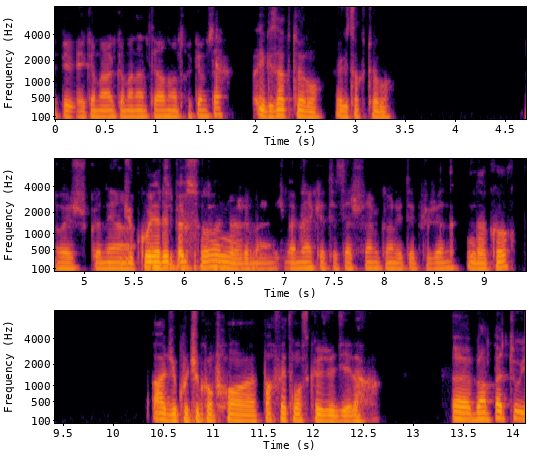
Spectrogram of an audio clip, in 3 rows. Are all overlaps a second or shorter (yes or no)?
no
